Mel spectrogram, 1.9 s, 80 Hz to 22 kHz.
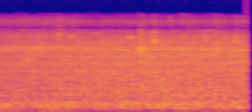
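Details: Fiat 124 Spider wiper motor rebuilt using gear from donor unit: even continuous mechanical whir, no catching, grinding or knocking; running smoothly.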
